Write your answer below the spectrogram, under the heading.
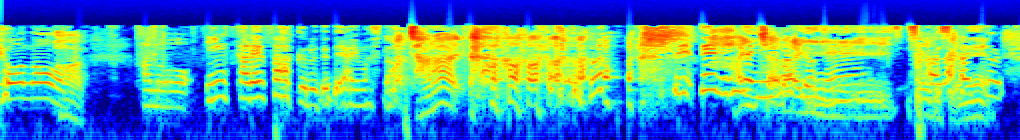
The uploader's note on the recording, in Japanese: Radiotalkアプリの新機能「リモート収録機能」を使って。ゲストと一緒に配信。2人組。笑い声あり。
